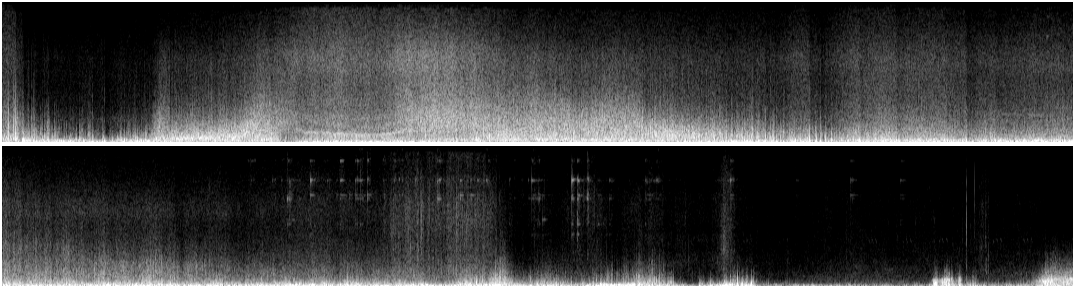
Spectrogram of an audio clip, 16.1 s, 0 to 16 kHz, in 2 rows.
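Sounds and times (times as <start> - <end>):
loud rushing noise with low rumble: 0.0 - 11.9.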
